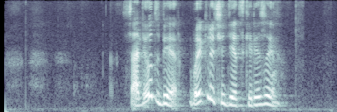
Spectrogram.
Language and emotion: Russian, positive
